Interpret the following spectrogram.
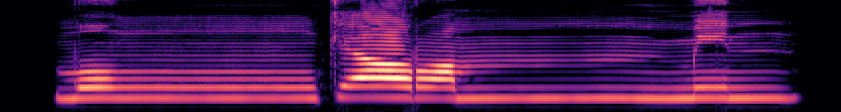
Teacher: را پہ تنوین زبر ہے، پھر حرف المیم آتا ہے کلمت من، یہاں حکم ہے ادغام بغنہ، تو ہم یہ حکم کو غنہ اور تشدید کے ساتھ ادا کریں گے۔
